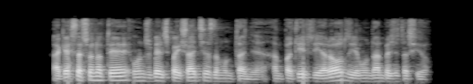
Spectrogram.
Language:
Catalan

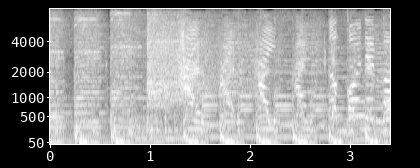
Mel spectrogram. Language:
Japanese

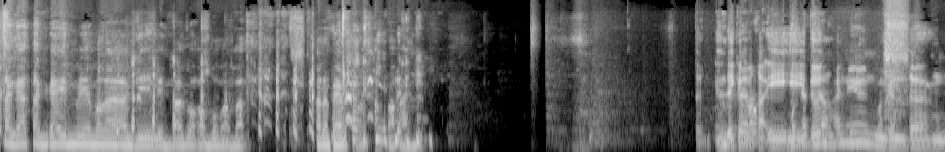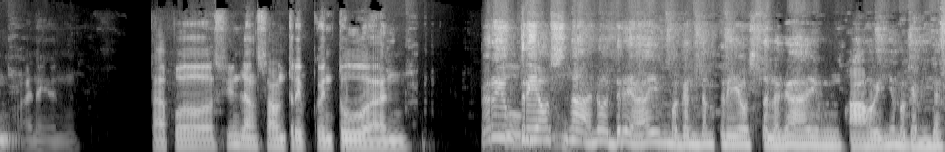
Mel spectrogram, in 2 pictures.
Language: Filipino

